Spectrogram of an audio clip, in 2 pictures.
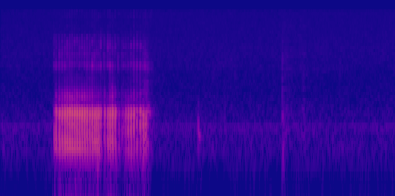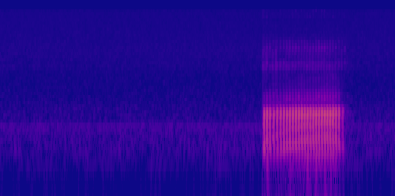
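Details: Female French Bulldog snoring loudly while not actually asleep: two loud, rattling snores about six seconds apart in a quiet room, with a faint click between them.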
